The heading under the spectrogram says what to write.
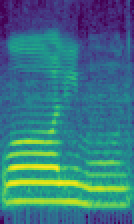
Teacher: ظالمون, غان کے اوپر کھڑا زبر ایک الف کی مقدار کھینچیں گے. میم کے ساتھ واو ساکن ہے, یہاں پر بھی ایک الف کی مقدار کھینچ کے پڑھیں گے.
